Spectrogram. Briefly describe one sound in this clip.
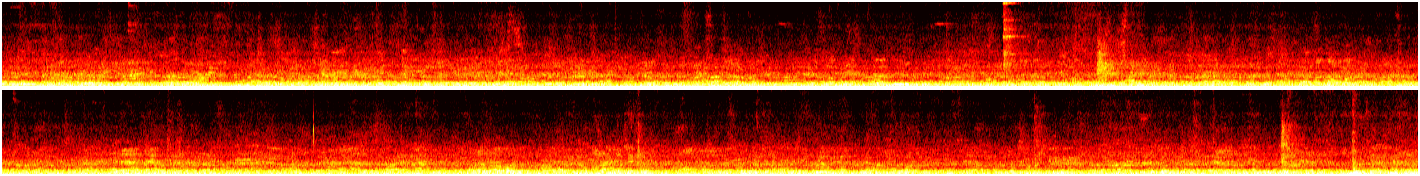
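A crowd murmurs and chatters in a large echoing hall.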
